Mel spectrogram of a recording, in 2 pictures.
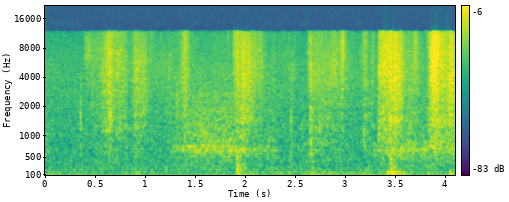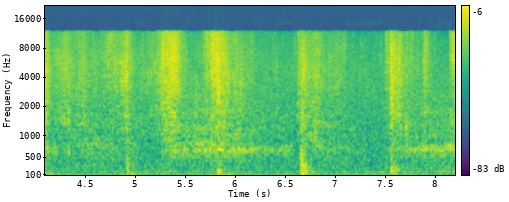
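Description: Faint, irregular soft swishes of a bristle brush being drawn across a wet epoxy coat on a surfboard, roughly one stroke every half-second to second, over a low steady hum.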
